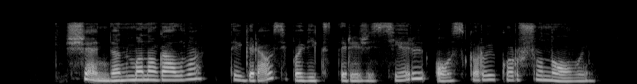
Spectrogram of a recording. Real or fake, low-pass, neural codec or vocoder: fake; 7.2 kHz; codec, 16 kHz, 16 kbps, FreqCodec, larger model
